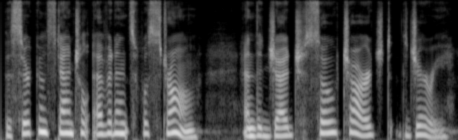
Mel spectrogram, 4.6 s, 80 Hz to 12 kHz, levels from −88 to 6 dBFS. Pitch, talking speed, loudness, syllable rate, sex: 215 Hz, 155 wpm, -17 LUFS, 5.1 syllables/s, female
